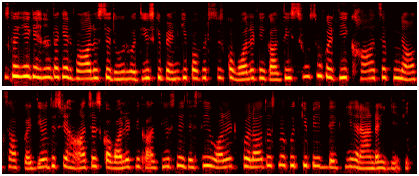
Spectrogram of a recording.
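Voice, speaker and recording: A woman reads a romance novel aloud in a steady storytelling manner. Her voice is high. The sound is dry and close. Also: fast, few pauses, no room sound. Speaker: novel narrator.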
